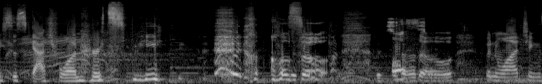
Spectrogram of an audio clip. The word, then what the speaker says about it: Saskatchewan: It's Saskatchewan. No. The first syllable is wrong. You gotta say sus, like Saskatchewan, like sus, man. But it's an A. Sus.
